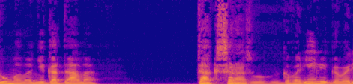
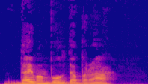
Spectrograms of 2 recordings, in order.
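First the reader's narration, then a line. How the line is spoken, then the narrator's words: Quiet and tender. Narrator (Russian): тихо и ласково сказала барыня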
